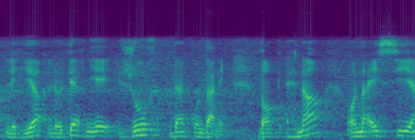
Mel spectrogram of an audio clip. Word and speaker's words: condamné: jour d'un condamné donc là on prononce condamné on ne prononce pas m un condamné très bien donc pour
